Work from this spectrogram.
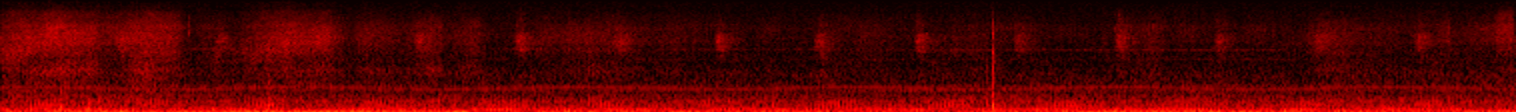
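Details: Male house cat purring during a cuddle session indoors, unable to lie down and fully relax; continuous low, pulsing purr with intermittent rustling of fur and fabric.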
